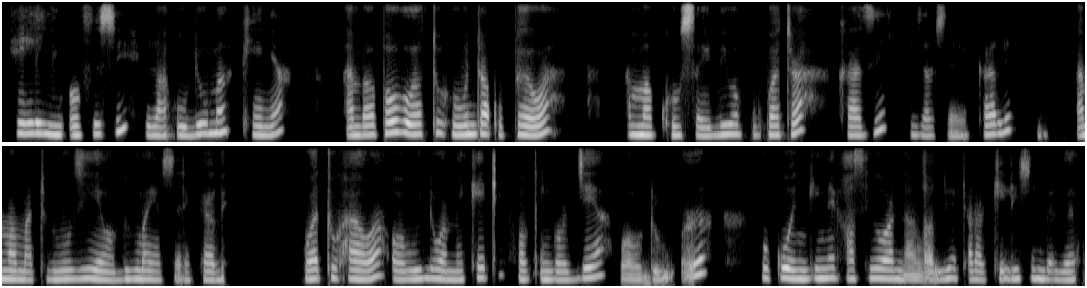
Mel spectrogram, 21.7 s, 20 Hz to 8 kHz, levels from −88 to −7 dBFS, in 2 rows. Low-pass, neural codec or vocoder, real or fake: 7.2 kHz; codec, 16 kHz in and 24 kHz out, 0.9 kbps, LongCat-Audio-Codec, four codebook decoder; fake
